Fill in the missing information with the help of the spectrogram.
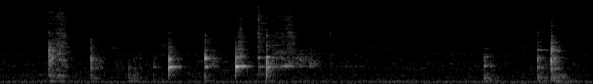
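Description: Metal slotted spoon clinking and scraping against a frying pan and dish as fried onions are lifted out of the oil: a quick run of sharp, briefly ringing clinks in the first three seconds, then a few more near the end.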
